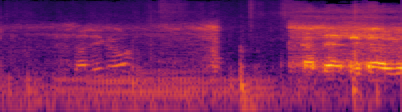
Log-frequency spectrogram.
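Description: Quiet low hum with faint voices, then about three seconds in a marine VHF radio comes on loud with a voice speaking over its narrow, tinny speaker: the bridge authority calling the boat.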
